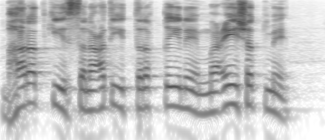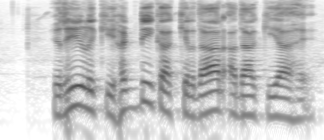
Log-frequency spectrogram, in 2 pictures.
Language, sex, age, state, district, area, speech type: Urdu, male, 30-45, Bihar, Gaya, urban, spontaneous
